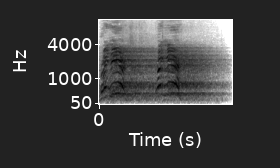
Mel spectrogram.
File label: Hockey Male "Right Here"; Hockey Vocal Sounds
